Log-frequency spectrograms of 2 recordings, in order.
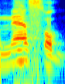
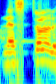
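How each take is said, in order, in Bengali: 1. মাঝখানে t ধ্বনিটি নীরব থাকে। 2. মাঝখানে t ধ্বনিটি উচ্চারিত হয়। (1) "টিটা সাইলেন্ট থাকবে" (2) "নট নেস্টল"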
